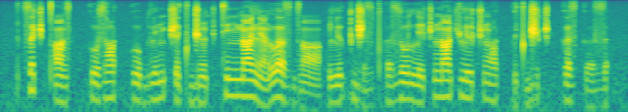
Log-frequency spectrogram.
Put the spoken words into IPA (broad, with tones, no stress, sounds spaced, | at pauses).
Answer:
t͡s ə˦ t͡ʃ tʼ ɑ̃˨ z kː u˨ z ɑ̤˧ kː u˨ b lʲ ə̤˧ nʲ t͡ʃ ʌ˨ tʲ d͡ʒ ũ˨ t͡ʃ tʲ ə˦ nʲ m ɑ̃˦ lʲ ɑ̃˨ lː ʌ˦˨ z d͡z ɑ̃˨ | lʲ u˨˦ k d͡ʒ ə̤˨ z pʰ ə̤˧ z u˧ lː i˨ t͡ʃ n ɑ̃˦ t͡ʃ lʲ u˧ t͡ʃ ŋ ɑ̤˦ kː ə̤˨ tʲ d͡ʒ ə̤˧ t͡ʃ kː ə˧ z k ə̤˧ z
